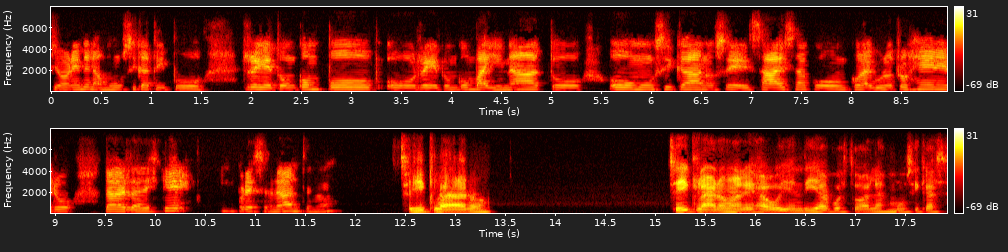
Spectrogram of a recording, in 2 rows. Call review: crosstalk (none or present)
none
